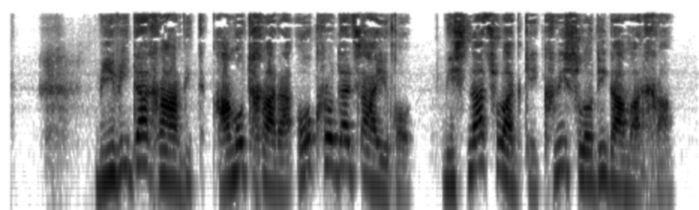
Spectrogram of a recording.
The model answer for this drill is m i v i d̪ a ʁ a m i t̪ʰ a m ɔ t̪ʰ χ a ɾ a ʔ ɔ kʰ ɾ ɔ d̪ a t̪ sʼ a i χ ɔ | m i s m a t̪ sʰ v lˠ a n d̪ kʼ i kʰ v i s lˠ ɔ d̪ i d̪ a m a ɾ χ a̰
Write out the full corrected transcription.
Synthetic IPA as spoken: m i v i d̪ a ʁ a m i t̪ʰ a m ɔ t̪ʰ χ a ɾ a ʔ ɔ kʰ ɾ ɔ d̪ a t̪ sʼ a i ʁ ɔ | m i s n a t̪ sʰ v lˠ a d̪ kʼ i kʰ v i s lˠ ɔ d̪ i d̪ a m a ɾ χ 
